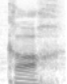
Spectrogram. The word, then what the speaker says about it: Koch: Over to you, Lady Rachel Nathaniel Koch. I hope I've pronounced your name correctly. Koch. Koch.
